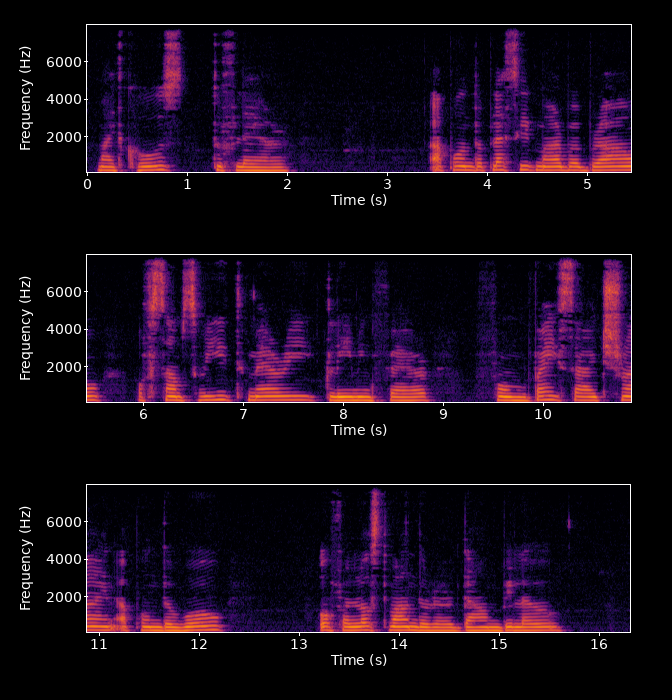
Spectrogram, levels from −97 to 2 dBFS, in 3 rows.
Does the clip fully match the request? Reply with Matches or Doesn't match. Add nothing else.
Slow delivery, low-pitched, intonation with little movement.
Doesn't match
